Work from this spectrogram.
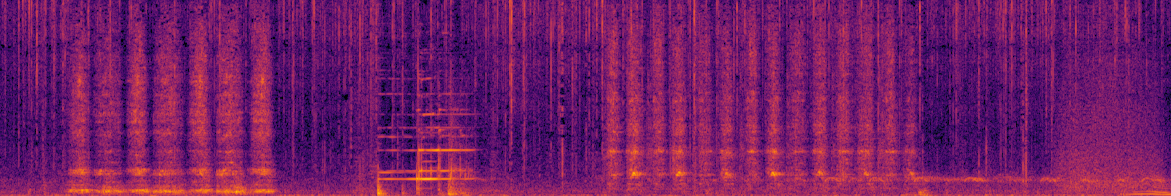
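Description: A hacksaw saws in The Long Dark, a steady back-and-forth rasping of strokes near and loud, with a short pause and a couple of sharp clanks midway before the sawing resumes.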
